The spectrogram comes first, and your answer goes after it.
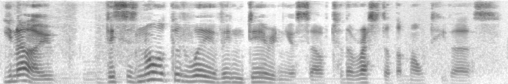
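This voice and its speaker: A man's voice: fairly high pitch, moderate pace, close to an everyday voice. A man playing a sceptical, disapproving alien time traveller in a sci-fi audio drama, wry and questioning. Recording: muffled lo-fi, faint noise.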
